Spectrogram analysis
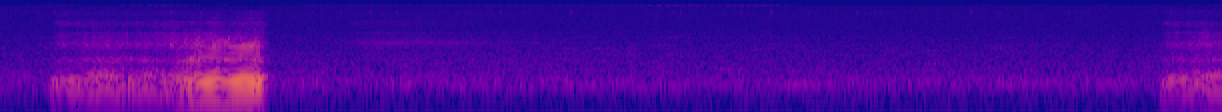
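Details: One loud rattling snore of about two seconds, a long quiet pause, then the next snore starting, recorded after a long walk; ordinary snoring.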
